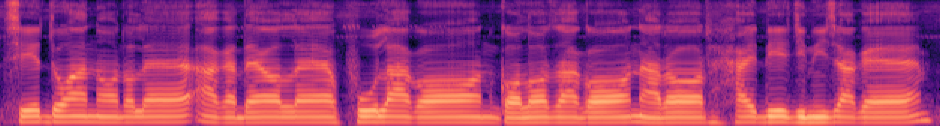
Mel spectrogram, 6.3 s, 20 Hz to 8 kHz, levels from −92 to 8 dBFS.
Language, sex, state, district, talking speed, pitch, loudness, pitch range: Chakma, male, Tripura, Unakoti, 125 wpm, 125 Hz, -12 LUFS, 120-130 Hz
